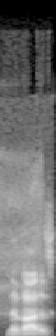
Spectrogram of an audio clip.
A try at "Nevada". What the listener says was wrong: Nevada. It's Nevada. You say it Nevada. Stop trying to sound. Stop trying to say it in Spanish. It's not Spanish.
